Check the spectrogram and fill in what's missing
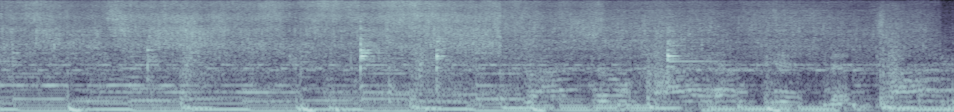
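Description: Chopped onion frying in rendered smoked bacon fat in a cauldron over a campfire, a dense close sizzle with crackles, over a steady low hum and tonal background sound throughout.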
